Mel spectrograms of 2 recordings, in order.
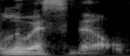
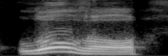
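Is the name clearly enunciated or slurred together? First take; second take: clear; slurred. First: The name is enunciated clearly, syllable by syllable. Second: The name is slurred with loose, relaxed lips. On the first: The speaker calls it wrong. "It is not" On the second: The speaker calls it right. "Try to enunciate as poorly as possible and let your lips just kind of do their thing"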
